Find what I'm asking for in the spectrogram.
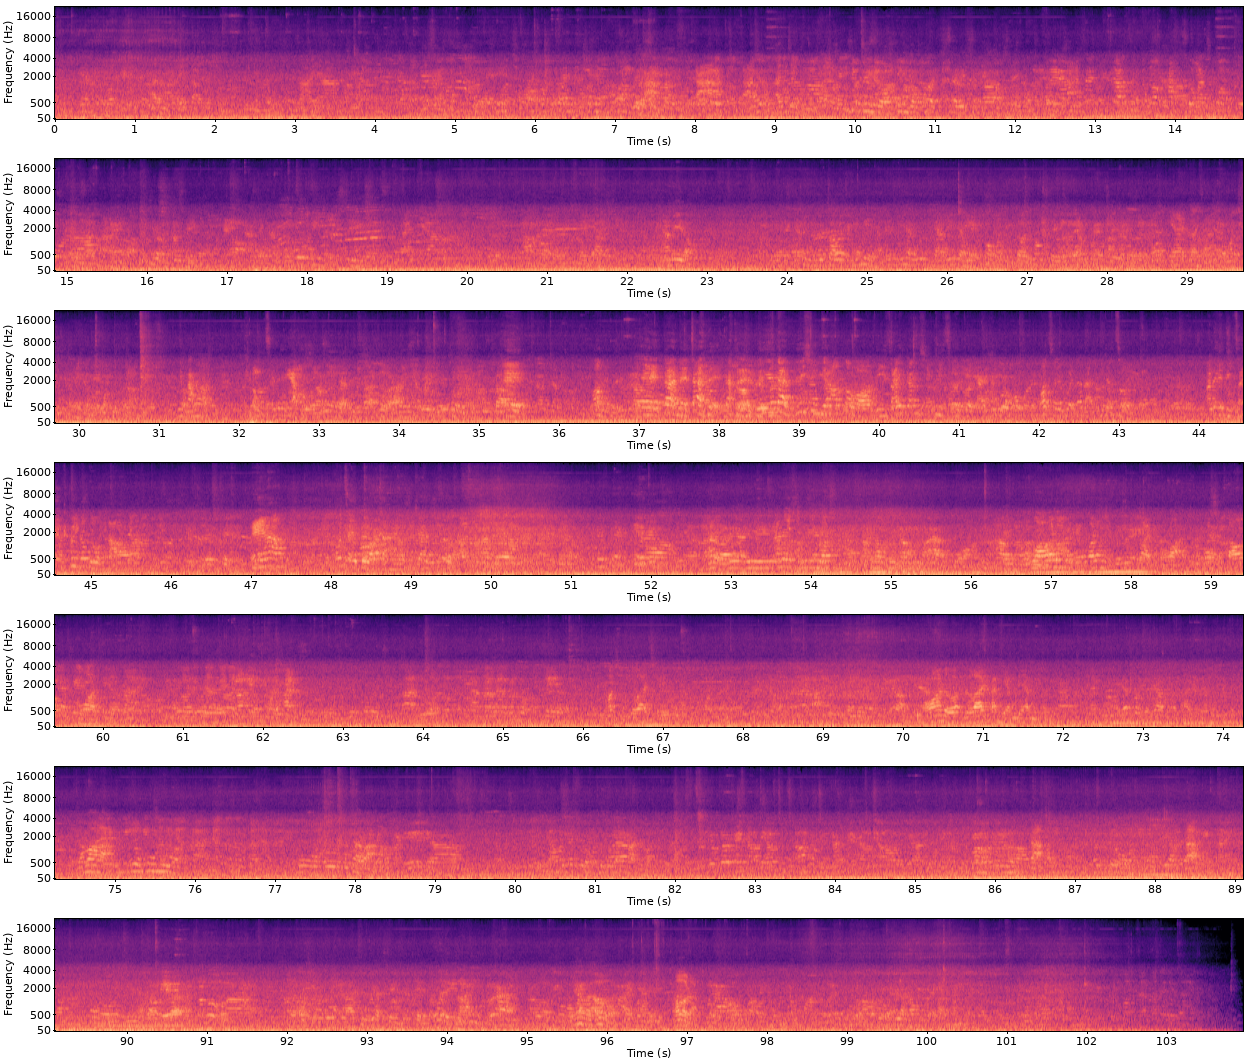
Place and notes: Traffic Sound, Noon break, Convenience Store, Workers break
